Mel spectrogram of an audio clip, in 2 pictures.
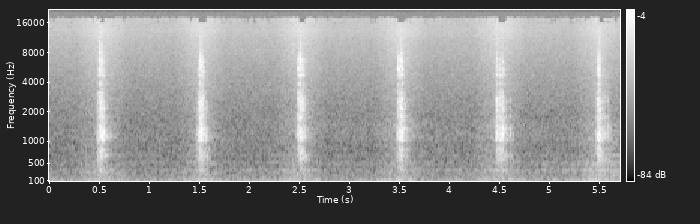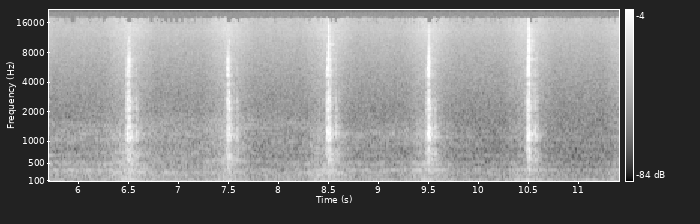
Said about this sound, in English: You normally don't hear the ticking clock, but the seconds are always there, ticking away.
